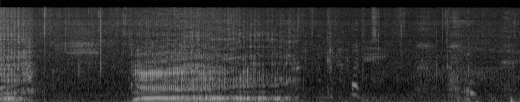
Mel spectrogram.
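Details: Bull American bison during the rut, giving a deep guttural roar to attract females: one low, droning bellow of about two seconds, followed by quieter stretches with faint background sounds.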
